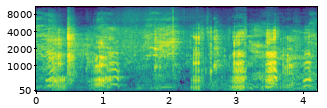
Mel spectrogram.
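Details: Pigs and piglets at a farm in Tripura, giving loud harmonic squeals in short bursts about every half second, some rising and falling, with grunting between them.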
